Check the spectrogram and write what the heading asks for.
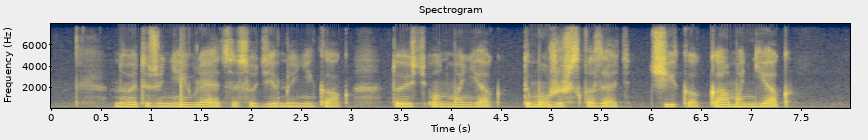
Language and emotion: Russian, neutral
